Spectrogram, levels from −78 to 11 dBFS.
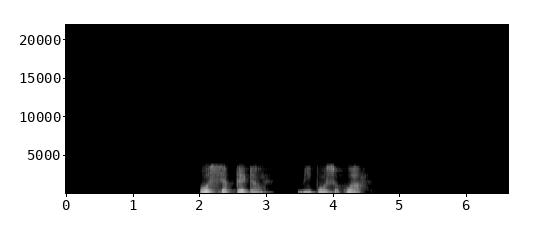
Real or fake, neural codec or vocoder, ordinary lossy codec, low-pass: fake; codec, 24 kHz, 0.9 kbps, WavTokenizer, small release; Opus, 16 kbps; 3.6 kHz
